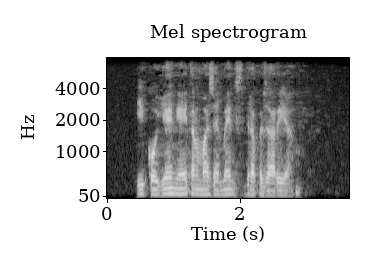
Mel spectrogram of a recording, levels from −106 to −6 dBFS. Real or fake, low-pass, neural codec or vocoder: real; 7.2 kHz; none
